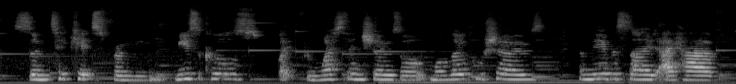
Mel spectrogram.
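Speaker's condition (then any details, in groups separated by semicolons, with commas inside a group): No condition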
